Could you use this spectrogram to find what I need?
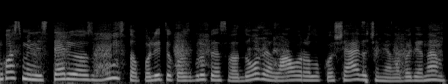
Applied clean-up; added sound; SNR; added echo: neural mask model RNNoise.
